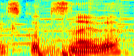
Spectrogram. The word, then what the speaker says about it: Scott Snyder: Entonces, pues, que de hecho, fíjate que era lo que estaba platicando Scott Snyder.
